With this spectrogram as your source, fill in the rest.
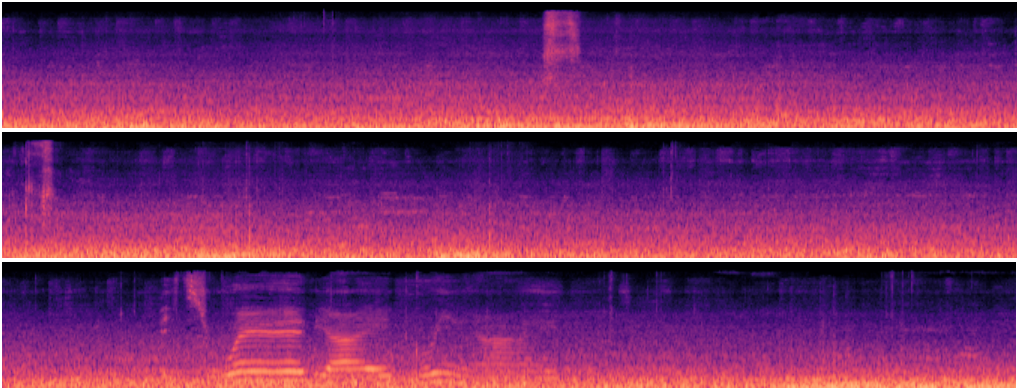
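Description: A car rumbles steadily along the road, heard from inside.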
